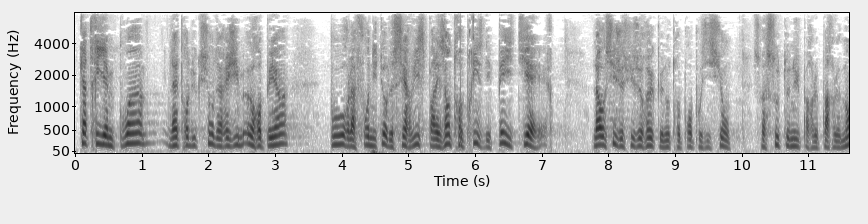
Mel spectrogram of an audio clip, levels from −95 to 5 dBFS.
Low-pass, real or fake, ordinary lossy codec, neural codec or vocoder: none; real; none; none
